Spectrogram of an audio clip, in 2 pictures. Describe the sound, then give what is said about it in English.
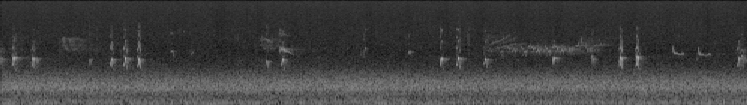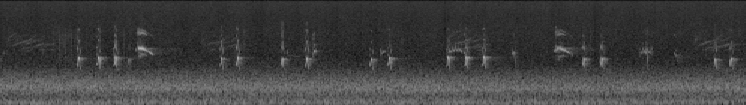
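An evening grosbeak calls again and again in short, sharp, high chirps, scattered irregularly over a steady low background rush, with fainter bird notes mixed in. “And there's a evening grosbeak there.”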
